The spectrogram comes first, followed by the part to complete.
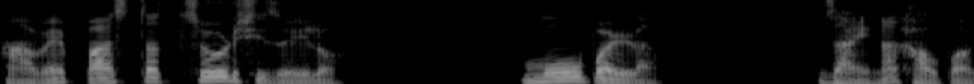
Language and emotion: Goan Konkani, sad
